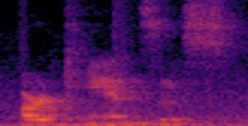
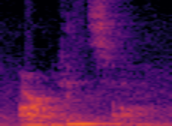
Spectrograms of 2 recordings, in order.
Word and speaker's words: Arkansas: think that it's pronounced arkansas or arkansas right but it's arkansas so you just pretend that the s on the end doesn't exist and as for food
